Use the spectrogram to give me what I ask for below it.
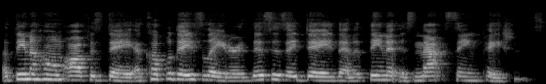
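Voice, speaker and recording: A woman directing a table read and narrating its stage directions from a script. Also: mid-range voice.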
